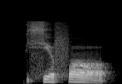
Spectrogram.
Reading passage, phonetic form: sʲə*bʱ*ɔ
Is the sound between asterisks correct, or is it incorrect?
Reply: incorrect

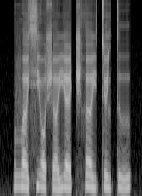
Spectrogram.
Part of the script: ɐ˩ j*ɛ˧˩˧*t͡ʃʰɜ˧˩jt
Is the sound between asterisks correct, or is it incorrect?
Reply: correct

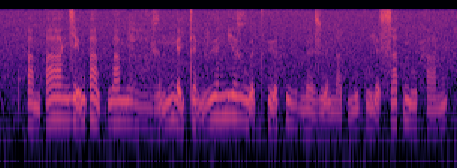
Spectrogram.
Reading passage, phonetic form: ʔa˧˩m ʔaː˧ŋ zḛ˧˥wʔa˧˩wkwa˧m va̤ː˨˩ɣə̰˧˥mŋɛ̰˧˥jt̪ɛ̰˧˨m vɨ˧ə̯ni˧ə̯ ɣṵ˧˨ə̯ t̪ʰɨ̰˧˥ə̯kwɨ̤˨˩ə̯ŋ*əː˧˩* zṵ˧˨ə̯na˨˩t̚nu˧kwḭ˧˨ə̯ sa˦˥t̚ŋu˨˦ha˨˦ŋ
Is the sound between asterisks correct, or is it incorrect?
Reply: correct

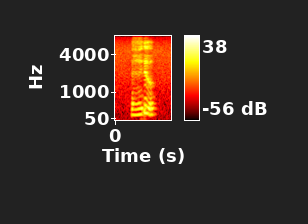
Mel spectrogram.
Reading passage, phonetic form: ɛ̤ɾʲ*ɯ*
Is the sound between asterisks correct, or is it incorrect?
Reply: incorrect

